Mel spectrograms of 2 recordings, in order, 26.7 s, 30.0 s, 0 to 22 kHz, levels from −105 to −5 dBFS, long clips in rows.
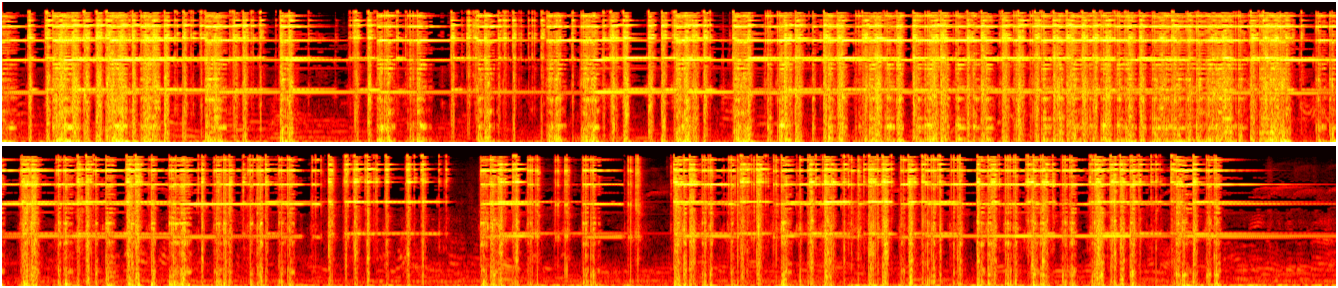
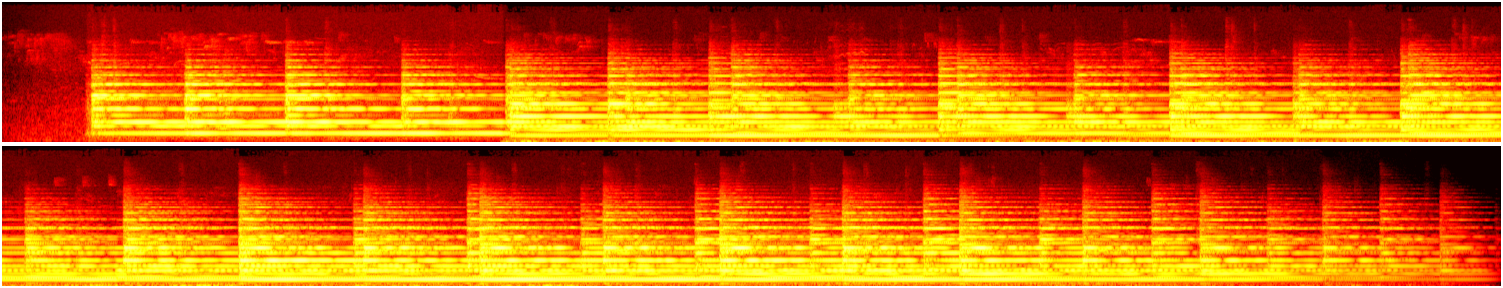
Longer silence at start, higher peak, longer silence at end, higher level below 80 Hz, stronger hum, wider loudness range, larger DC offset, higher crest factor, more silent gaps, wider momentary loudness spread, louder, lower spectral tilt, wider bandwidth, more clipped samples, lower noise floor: second, 0 s vs 0.85 s; about the same, -2 dBFS vs -2 dBFS; first, 0.5 s vs 0.25 s; first, -44 dBFS vs -50 dBFS; neither; about the same, 6 LU vs 4 LU; neither; about the same, 16 dB vs 16 dB; neither; about the same, 8 LU vs 8 LU; first, -14 LUFS vs -18 LUFS; second, 1.5 dB/octave vs -6.5 dB/octave; first, 18 kHz vs 7.8 kHz; neither; second, -44 dBFS vs -58 dBFS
